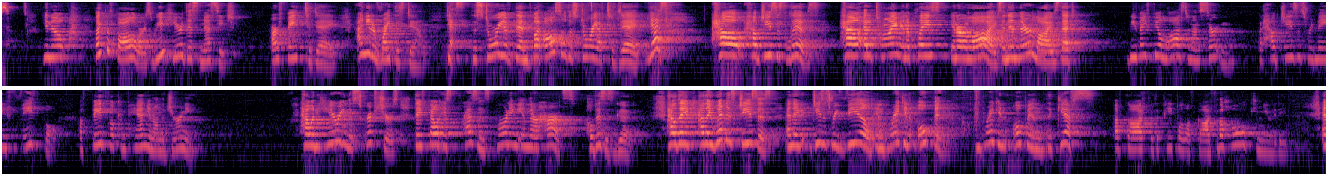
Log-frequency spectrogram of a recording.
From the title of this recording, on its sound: Live worship service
